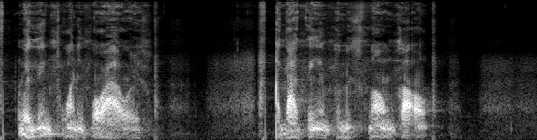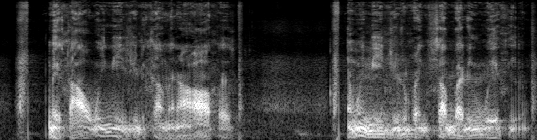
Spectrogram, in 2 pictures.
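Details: Adult woman, former smoker, with alaryngeal speech after total laryngectomy (larynx and voice box removed) for laryngeal cancer, breathing through a neck stoma.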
